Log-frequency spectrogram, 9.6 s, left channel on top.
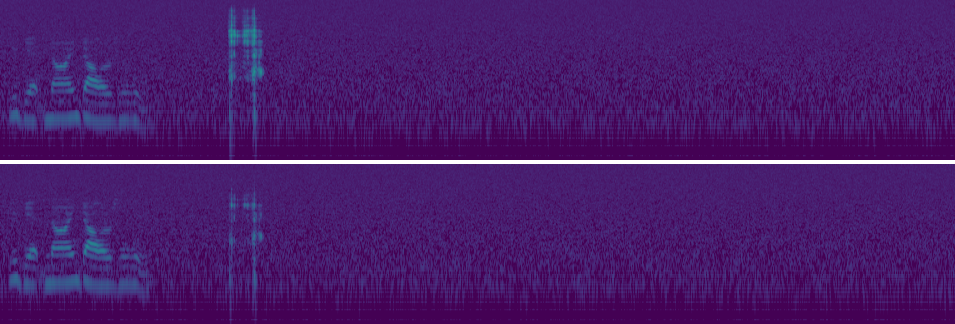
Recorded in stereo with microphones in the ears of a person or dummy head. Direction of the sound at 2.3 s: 65° left (ahead or behind).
